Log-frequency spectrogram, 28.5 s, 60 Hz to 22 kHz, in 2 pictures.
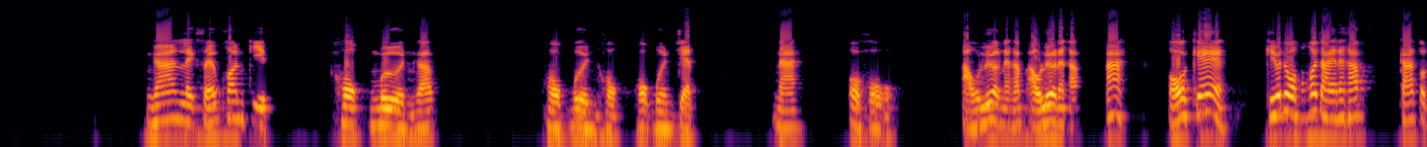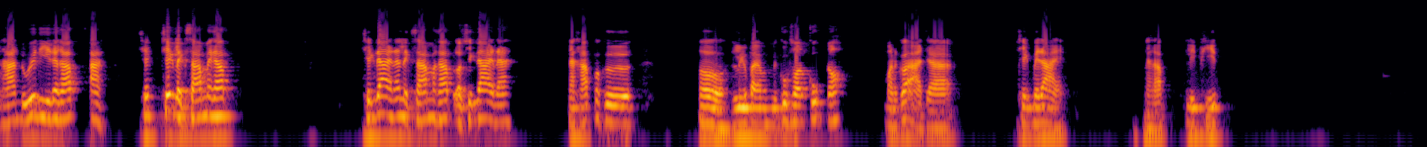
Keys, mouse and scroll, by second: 11.1 click, 12.1-13.3 drag, 13.6-14.2 scroll up 1, 14.6-15.2 middle drag, 15.4-16.0 scroll down 2, 15.5 middle click, 16.4 space, 16.8 click, 17.0 space, 17.6-18.2 scroll up 1, 18.3 click, 19.5 click, 19.9-20.2 scroll down 1, 21.2-21.5 scroll up 1, 22.1-22.5 scroll down 1, 23.1-24.2 drag, 27.5 click.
